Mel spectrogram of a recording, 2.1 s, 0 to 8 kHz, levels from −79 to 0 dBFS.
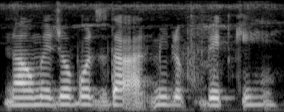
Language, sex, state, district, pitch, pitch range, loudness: Hindi, female, Arunachal Pradesh, Longding, 200 Hz, 195-210 Hz, -19 LUFS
